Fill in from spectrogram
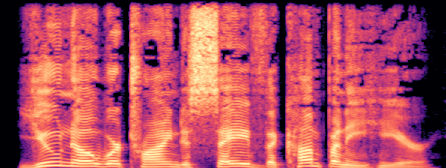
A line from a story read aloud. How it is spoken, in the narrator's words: he shouted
